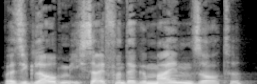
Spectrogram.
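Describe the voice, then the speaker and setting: A man's voice: on the high side, fairly even intonation, fast talker, lightly acted. A man reading the lines of a proud, scornful young woman in a novel, in a cold and contemptuous tone.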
